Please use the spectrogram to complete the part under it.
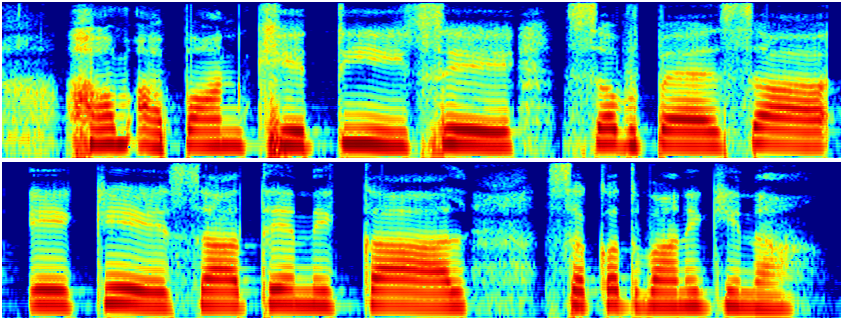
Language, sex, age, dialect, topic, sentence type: Bhojpuri, female, 18-24, Southern / Standard, banking, question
